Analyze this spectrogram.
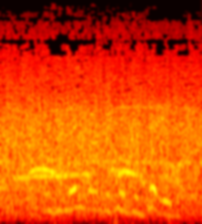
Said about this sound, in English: Celebrate the time. Come on. Round of applause for the FIA.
